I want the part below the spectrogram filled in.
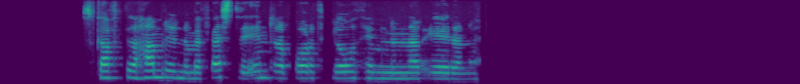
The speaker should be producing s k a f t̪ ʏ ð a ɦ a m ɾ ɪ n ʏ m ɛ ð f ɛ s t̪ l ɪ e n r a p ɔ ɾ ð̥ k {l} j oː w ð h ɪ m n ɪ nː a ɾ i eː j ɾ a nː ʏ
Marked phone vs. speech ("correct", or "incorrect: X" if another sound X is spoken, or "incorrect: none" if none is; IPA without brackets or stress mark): correct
